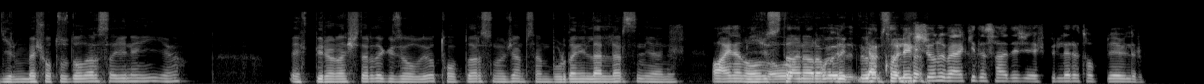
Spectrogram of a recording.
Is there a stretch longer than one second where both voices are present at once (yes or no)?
yes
